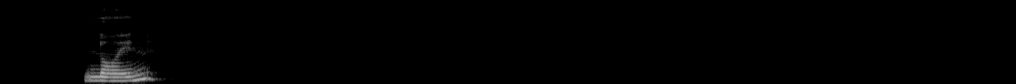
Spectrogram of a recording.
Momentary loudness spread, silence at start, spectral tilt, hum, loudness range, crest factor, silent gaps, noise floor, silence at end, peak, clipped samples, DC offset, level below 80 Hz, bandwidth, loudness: 9 LU; 0.85 s; -8 dB/octave; none; 5 LU; 26 dB; none; -88 dBFS; 8.6 s; -14 dBFS; under 0.1%; under 0.1%; -84 dBFS; 13.5 kHz; -29 LUFS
